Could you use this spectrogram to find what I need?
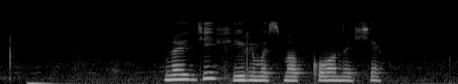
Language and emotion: Russian, sad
